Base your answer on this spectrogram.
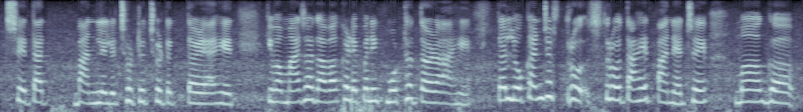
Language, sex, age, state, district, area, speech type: Marathi, female, 18-30, Maharashtra, Nanded, rural, spontaneous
